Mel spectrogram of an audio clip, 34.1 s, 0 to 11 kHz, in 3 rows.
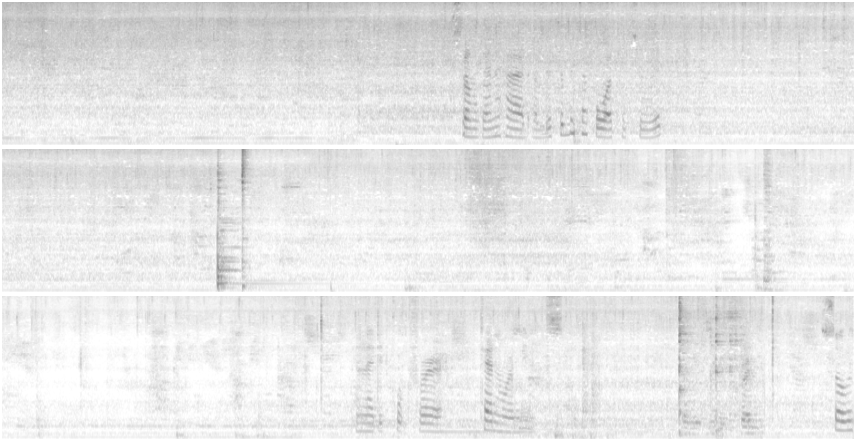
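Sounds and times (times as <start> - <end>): shrimp sizzling in a pot: 0.0 - 34.0
metal clank: 14.2 - 15.2
spatula scraping a pot: 17.5 - 19.5.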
